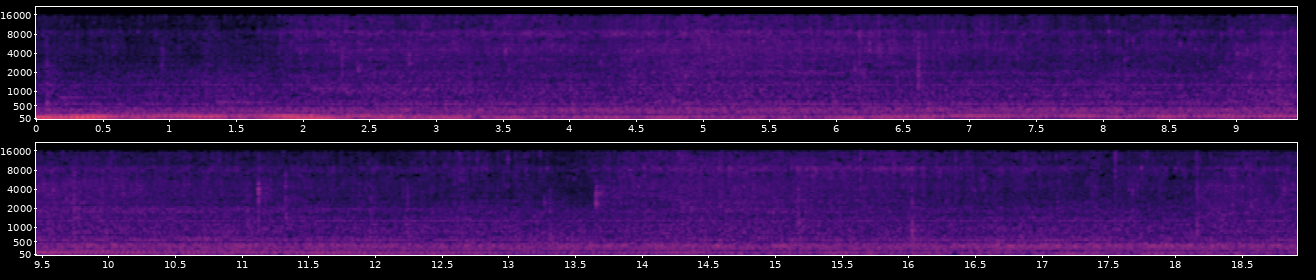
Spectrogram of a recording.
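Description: Battered chicken pakoras deep-frying in hot oil in a pan, with a steady sizzle and bubbling of the oil.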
